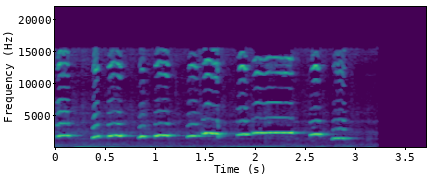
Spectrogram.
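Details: Pet cockatiel learning to whistle the Brazilian national anthem: a series of clear whistled notes, rising and falling, with a longer held tone near the middle and a dropping note at the end, over a low steady hum.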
